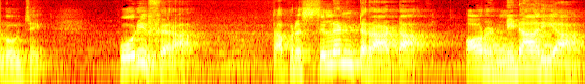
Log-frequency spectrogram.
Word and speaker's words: Cnidaria: आउ थरे कहूची पोरीफेरा, तापर सिलेंटराटा और निडारिया. नॉट सी अछि बट सी इज साइलेंट. जिमति कि टेरिडोफाइटा पी अछि, पी is silent. Okay, pteridophyta बोली कहला. सिमिति CNIDARIA स्निडारिया हबनी केबे, ता कोन हो निडारिया हबो.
